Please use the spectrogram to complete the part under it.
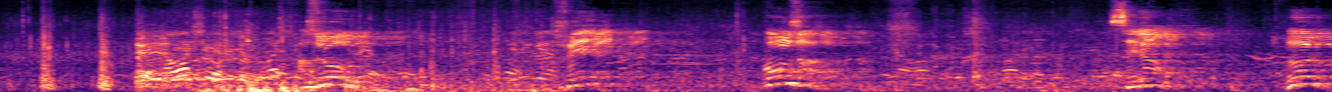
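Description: A group of young men shout together loudly outdoors.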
